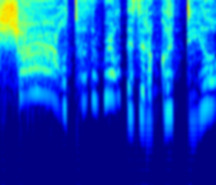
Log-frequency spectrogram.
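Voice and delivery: hushed stage whisper, under the breath. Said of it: "I'm whispering to Grant".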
